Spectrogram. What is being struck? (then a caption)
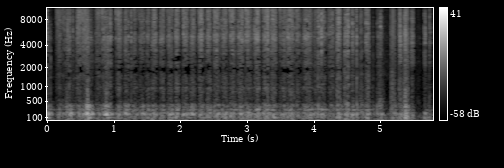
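Metal condenser microphone grille. Long nails of both hands scratch fast across the mesh grille of a dark metal USB condenser desktop microphone with no cover on it. The scratching comes through as a dense, continuous rumbling scrape, heavy and muffled in the low end with almost no brightness, and a few louder thumps stand out.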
